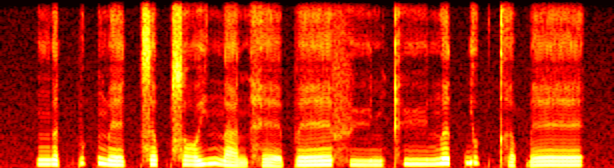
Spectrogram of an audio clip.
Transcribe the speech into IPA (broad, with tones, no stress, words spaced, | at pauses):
ŋɐ˧t̚ pʊ˥k̚mɛː˨k̚sɐ˧p̚ sɔː˨˥jn̪aː˨˩nhɛː˨˩ pɛː˨˧fyː˨n kʰyː˧n̪ɐ˥t̚ jʊ˥k̚t̪ʰɐ˨p̚ ɛː˧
